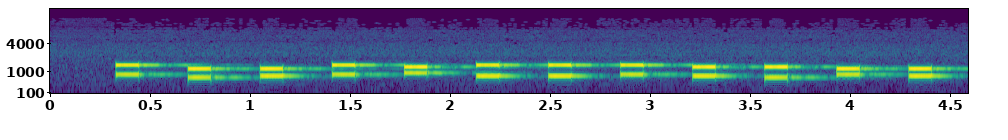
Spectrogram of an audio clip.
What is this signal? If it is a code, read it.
DTMF, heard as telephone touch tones, dialled by machine, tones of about 120 ms, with room echo. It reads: 914906695274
